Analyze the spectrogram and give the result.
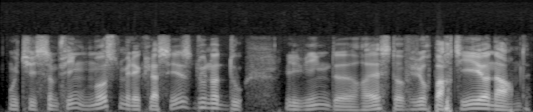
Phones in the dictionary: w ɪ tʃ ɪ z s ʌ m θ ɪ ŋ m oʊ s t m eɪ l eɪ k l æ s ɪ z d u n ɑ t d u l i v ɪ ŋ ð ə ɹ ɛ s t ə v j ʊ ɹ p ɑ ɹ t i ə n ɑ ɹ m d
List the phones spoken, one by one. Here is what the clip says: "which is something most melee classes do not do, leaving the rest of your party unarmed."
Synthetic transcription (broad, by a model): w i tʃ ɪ s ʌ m f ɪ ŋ m oʊ s t m eɪ l eɪ k l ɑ s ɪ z d u n ɑ t d u l i v ɪ ŋ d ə ɹ ɛ s t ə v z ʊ ɹ p ɑ ɹ t i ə n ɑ ɹ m d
